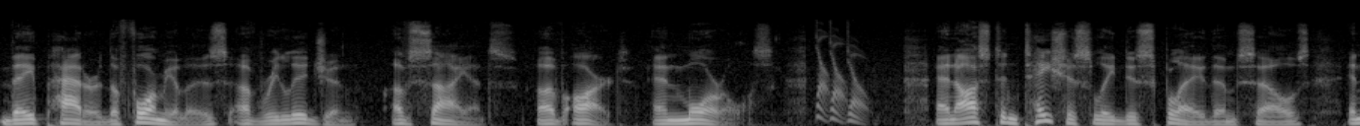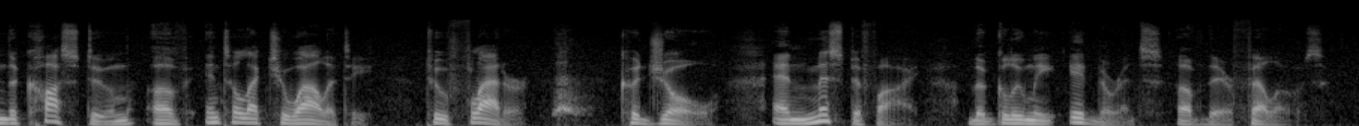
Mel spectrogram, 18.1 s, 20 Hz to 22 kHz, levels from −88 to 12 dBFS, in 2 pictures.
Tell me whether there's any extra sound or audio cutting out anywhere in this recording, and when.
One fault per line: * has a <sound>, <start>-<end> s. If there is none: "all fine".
* has a chirp, 5.4-5.9 s
* has a bark, 12.7-13.0 s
